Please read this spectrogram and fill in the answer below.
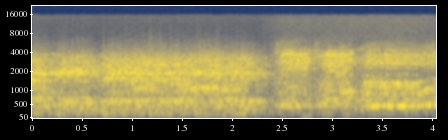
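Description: A choir singing held notes in a choral number from a 1940s film soundtrack; the singing dips briefly about two and a half seconds in, then a new phrase begins.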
